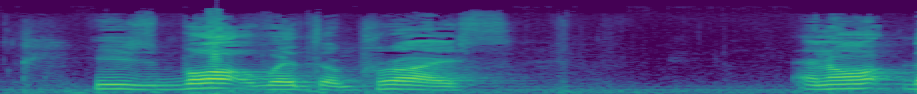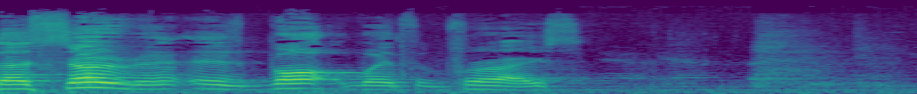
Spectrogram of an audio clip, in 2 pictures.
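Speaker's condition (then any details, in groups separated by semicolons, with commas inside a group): Cerebral palsy; delayed development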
